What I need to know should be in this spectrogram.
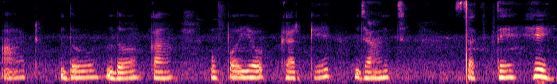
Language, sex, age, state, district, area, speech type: Hindi, female, 45-60, Madhya Pradesh, Chhindwara, rural, read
